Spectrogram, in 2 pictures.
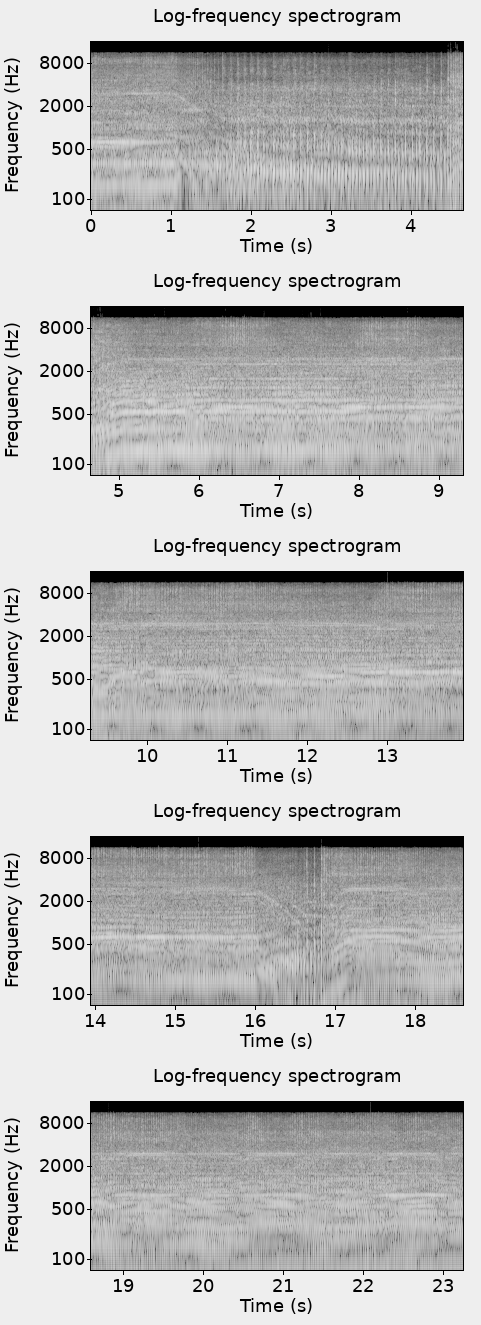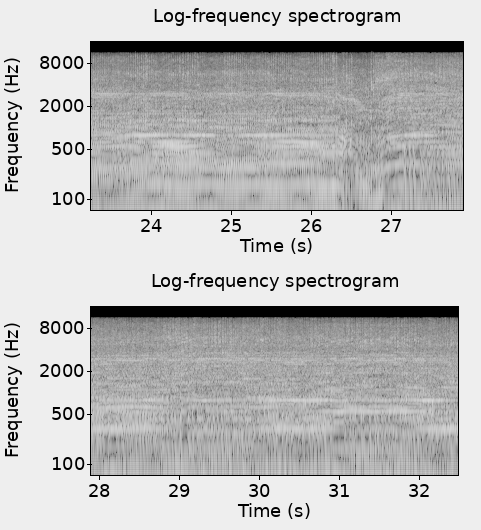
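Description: Small gas engine of a pole hedge trimmer running at high throttle. The throttle is let off three times, first for a few seconds shortly after the start, then briefly about sixteen seconds in and again near the end. Each time the pitch drops and then climbs back as it revs up again.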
